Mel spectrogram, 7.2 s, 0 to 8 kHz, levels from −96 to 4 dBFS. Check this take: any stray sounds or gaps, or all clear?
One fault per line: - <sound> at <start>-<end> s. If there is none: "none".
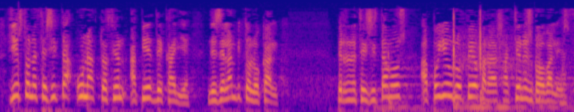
none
